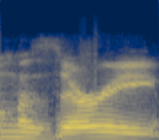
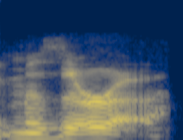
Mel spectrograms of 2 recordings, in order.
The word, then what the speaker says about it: Missouri: They also call Missouri Missouri.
